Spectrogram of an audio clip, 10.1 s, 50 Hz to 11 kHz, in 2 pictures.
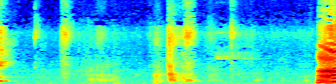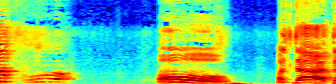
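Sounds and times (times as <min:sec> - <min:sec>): toddler babbling: 0:05.0 - 0:06.3.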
